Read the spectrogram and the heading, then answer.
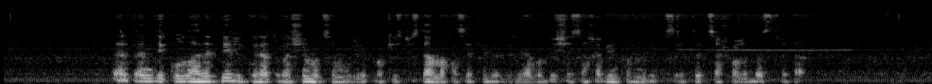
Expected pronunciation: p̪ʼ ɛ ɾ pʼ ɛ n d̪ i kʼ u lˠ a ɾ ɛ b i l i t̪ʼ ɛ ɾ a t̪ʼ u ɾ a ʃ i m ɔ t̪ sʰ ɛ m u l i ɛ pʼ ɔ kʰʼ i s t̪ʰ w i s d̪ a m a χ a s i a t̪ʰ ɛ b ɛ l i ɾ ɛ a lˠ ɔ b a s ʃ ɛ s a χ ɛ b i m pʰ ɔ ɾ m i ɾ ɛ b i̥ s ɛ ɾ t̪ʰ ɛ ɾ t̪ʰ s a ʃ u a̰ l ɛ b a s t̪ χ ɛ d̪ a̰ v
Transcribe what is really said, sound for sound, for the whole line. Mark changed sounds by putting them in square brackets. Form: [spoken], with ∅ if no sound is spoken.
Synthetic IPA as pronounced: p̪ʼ ɛ ɾ pʼ ɛ n d̪ i kʼ u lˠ a ɾ ɛ b i l i t̪ʼ ɛ ɾ a t̪ʼ u ɾ a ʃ i m ɔ t̪ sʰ ɛ m u l i ɛ pʼ ɔ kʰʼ i s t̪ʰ w i s d̪ a m a χ a s i a t̪ʰ ɛ b ɛ l i ɾ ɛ a lˠ ɔ b [i] s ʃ ɛ s a χ ɛ b i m pʰ ɔ ɾ m i ɾ ɛ b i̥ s ɛ ɾ t̪ʰ ɛ ɾ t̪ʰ s a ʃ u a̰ l ɛ b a s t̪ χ ɛ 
